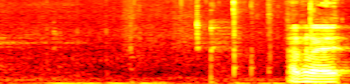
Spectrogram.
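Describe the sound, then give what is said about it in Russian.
Quick, irregular clicks of typing on a computer keyboard, fairly quiet, as someone types a dream-book search query (parents, accident, car), followed by a short burst of voice at the end. “вот так я введу родители, авария, машина, сонник.”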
